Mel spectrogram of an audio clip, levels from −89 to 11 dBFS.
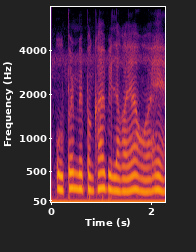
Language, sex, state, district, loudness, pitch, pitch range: Hindi, female, Arunachal Pradesh, Papum Pare, -13 LUFS, 210 Hz, 195-225 Hz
